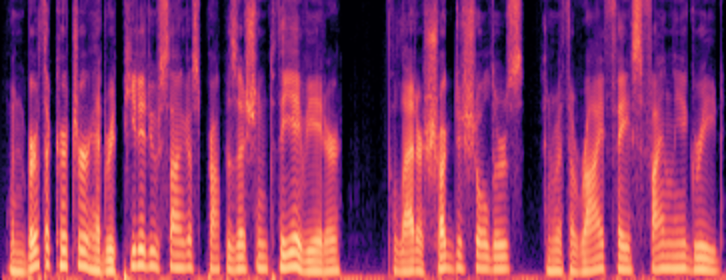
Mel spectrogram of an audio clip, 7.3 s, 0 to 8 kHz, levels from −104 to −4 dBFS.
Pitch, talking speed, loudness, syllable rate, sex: 125 Hz, 180 wpm, -19 LUFS, 6.1 syllables/s, male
